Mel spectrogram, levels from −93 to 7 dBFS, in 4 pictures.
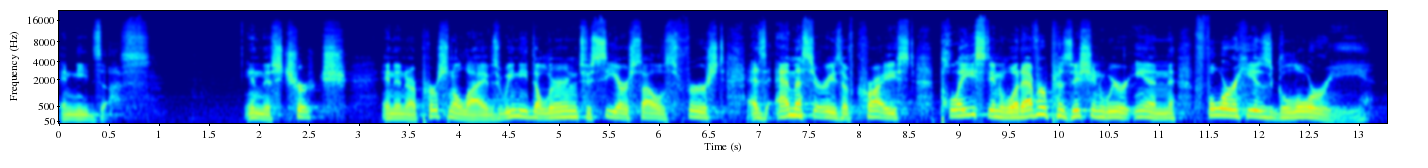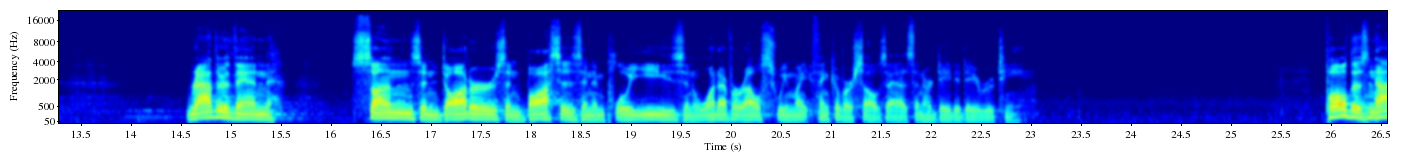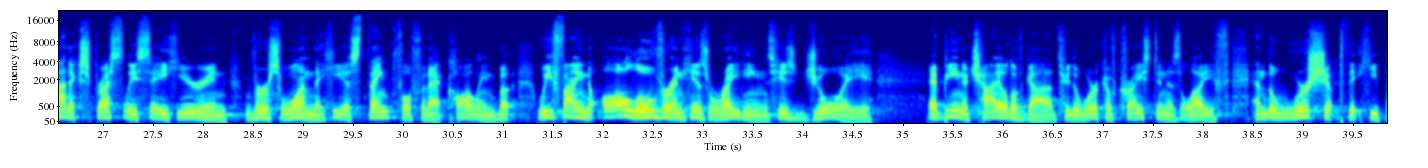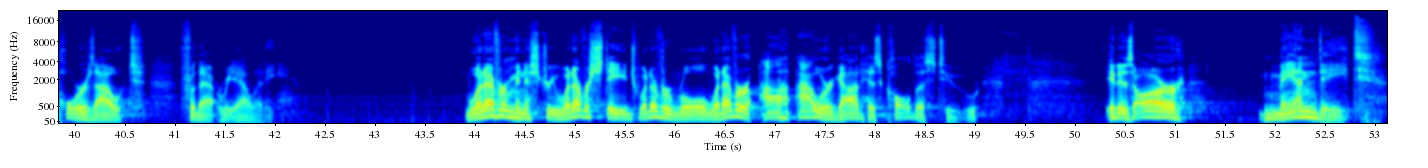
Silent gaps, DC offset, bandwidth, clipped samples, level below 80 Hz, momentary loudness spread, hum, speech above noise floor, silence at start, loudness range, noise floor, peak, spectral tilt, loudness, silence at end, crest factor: none; under 0.1%; 18 kHz; under 0.1%; -76 dBFS; 15 LU; none; 44 dB; 0 s; 10 LU; -80 dBFS; -14 dBFS; -5 dB/octave; -36 LUFS; 0.05 s; 22 dB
